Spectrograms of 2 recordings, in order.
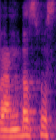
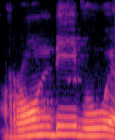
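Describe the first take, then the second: First: The word is said with its consonants pronounced. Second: The word ends in a vowel, consonants silent. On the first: The speaker calls it wrong. "അത് റണ്ടസ്പസ് എന്നല്ല" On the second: The speaker calls it right. "അതിന്റെ pronunciation റോണ്ടിവു എന്നാണ്"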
